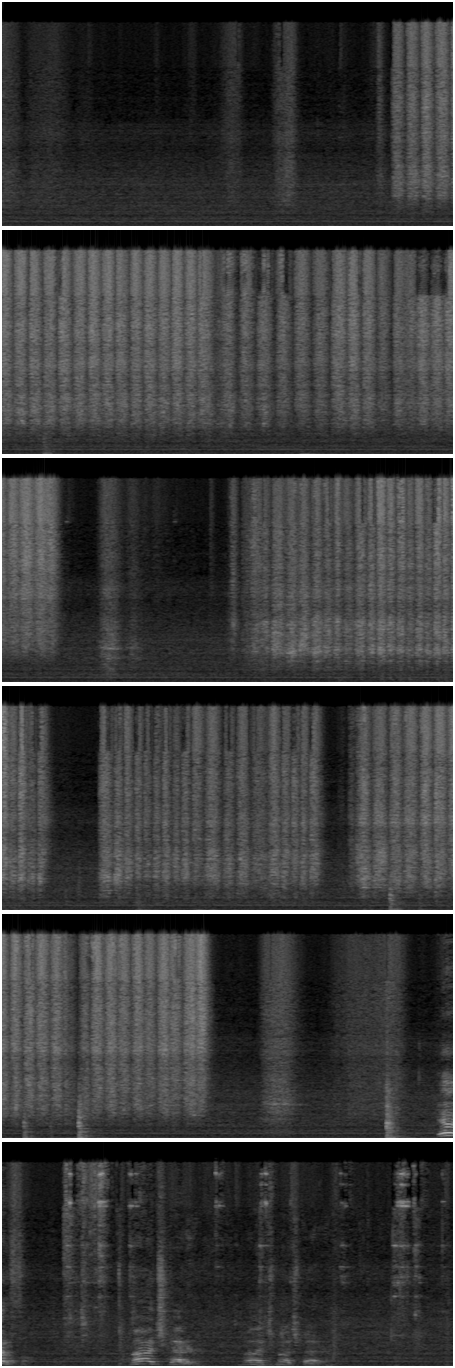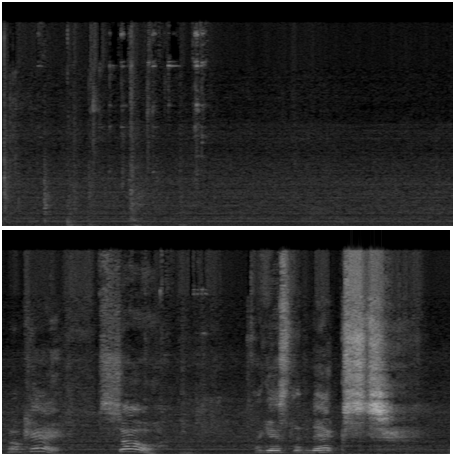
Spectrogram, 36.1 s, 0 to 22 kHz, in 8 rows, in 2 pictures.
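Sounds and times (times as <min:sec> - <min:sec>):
sandpaper rubbing wood: 0:03.8 - 0:09.6, 0:11.3 - 0:20.2.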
